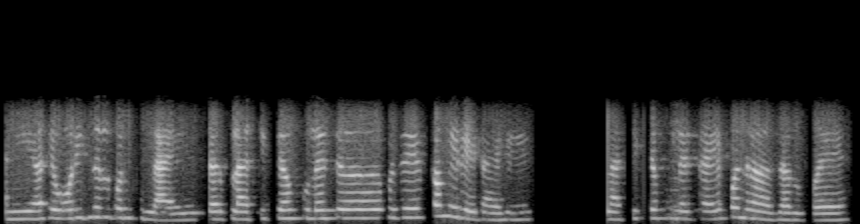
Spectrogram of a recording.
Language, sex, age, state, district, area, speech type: Marathi, female, 30-45, Maharashtra, Nagpur, urban, conversation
